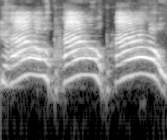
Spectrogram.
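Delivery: mock screaming cries. Describing children watching a gunman, imitating their mother screaming. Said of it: "mommy screaming".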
